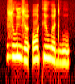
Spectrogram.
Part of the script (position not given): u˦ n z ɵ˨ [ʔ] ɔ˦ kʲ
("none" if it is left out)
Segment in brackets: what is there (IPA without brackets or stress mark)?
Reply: ʔ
